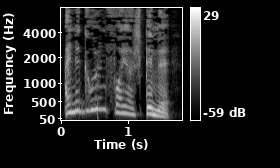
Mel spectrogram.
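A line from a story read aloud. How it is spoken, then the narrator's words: Shout. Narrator (German): rief Annabel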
